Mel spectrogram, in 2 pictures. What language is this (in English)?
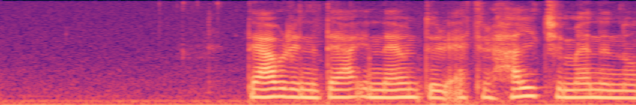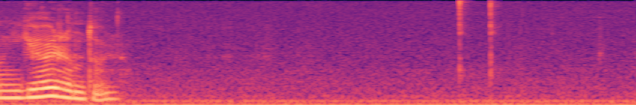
Faroese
